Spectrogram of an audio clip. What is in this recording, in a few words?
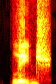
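"liege", American English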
